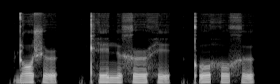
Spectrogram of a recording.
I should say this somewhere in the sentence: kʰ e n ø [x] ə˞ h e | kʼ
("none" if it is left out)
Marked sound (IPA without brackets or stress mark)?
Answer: x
